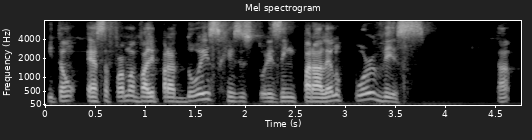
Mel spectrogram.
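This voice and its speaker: A man's voice: on the high side, moderate pace, pushed and bright, dry recording. A man teaching an online physics class, working through calculations step by step and often checking in with his students.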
